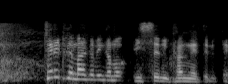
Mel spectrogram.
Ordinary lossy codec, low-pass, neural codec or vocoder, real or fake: Opus, 16 kbps; 7.2 kHz; codec, 24 kHz, 0.9 kbps, WavTokenizer, medium speech release version 1; fake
